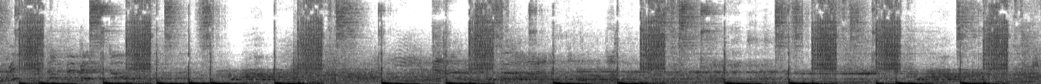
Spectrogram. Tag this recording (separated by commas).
Music, Dubstep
